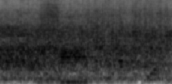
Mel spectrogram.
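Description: Studio audience laughing and applauding, a steady loud mass of clapping and laughter.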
